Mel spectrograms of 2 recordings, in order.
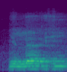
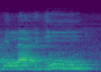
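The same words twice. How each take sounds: First: The final vowel is cut short. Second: The final vowel is held long. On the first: The speaker calls it wrong. "jangan pendek hanya billahi" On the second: The speaker calls it right. "hi-nya dibaca panjang"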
